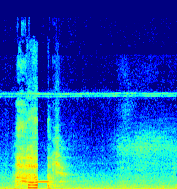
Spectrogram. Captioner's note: beep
